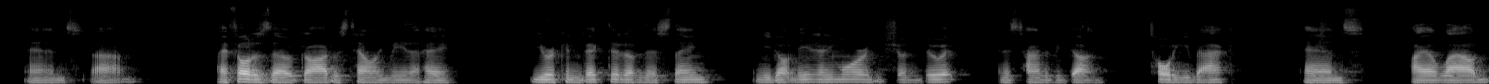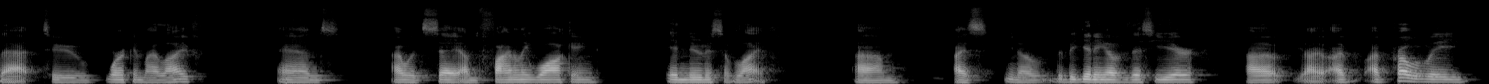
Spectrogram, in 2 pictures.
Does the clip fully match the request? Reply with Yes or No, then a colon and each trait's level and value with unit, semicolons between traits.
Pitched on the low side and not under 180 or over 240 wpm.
No: low, 105 Hz; average, 145 wpm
